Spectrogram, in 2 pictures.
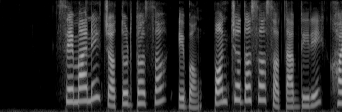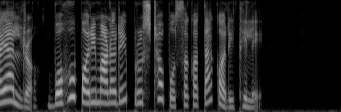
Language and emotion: Odia, neutral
